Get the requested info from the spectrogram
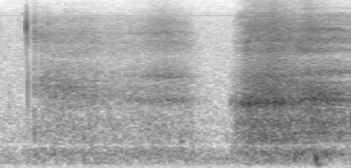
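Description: A person's noisy breathing: a soft breath, then a louder one about one and a half seconds in.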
